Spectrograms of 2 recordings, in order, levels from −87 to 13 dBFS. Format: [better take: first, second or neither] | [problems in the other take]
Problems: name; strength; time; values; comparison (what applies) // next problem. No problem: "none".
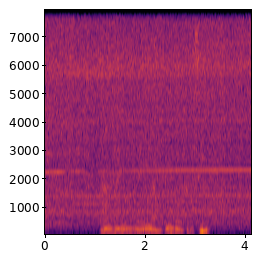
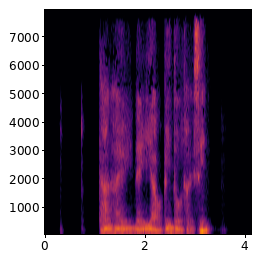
second | background sound (Sawing); 3 dB above the speech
